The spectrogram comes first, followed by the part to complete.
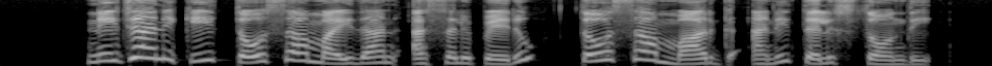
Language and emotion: Telugu, neutral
